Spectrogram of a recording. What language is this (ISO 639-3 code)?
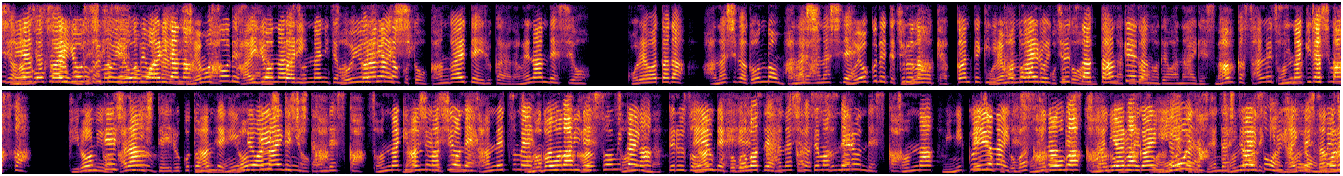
jpn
